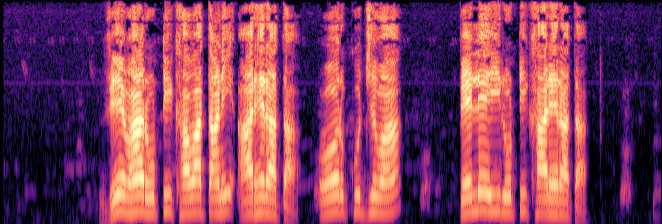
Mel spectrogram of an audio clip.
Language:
Gurgula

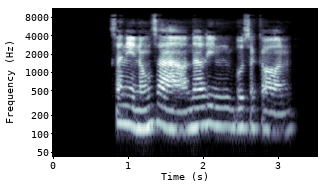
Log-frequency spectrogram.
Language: Thai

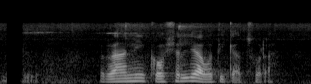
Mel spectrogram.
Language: Nepali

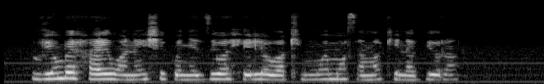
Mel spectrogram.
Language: Swahili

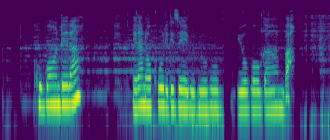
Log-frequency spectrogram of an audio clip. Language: Ganda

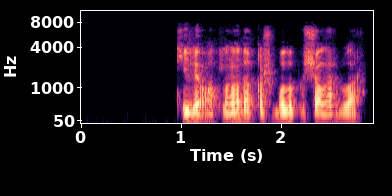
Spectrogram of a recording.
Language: Tatar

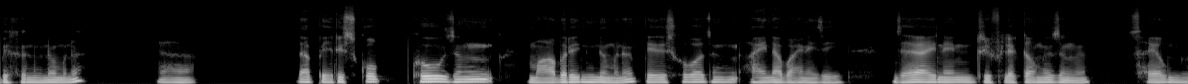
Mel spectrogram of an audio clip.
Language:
Bodo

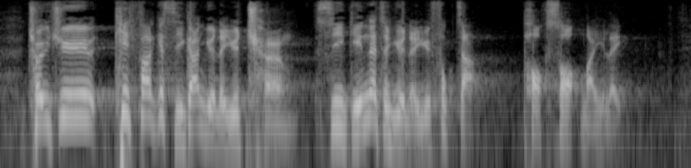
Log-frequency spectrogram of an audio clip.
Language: Cantonese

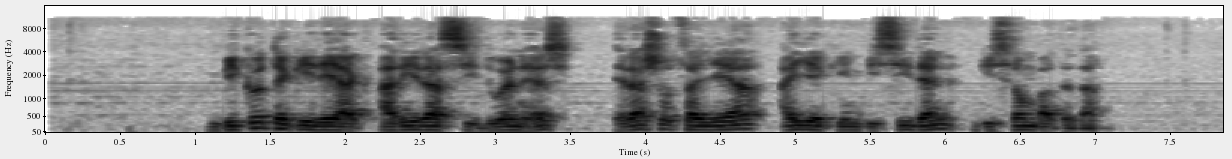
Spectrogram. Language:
Basque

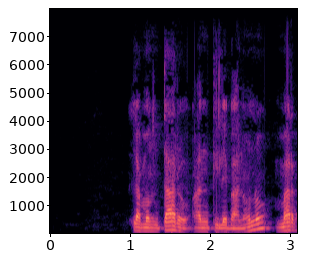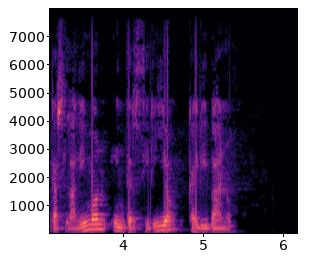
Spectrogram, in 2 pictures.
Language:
Esperanto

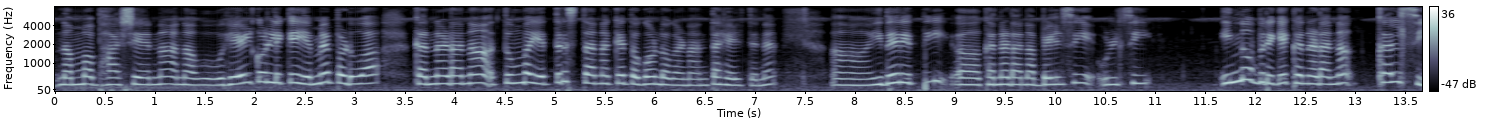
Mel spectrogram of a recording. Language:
Kannada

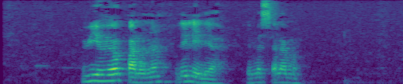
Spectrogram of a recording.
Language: Mpiemo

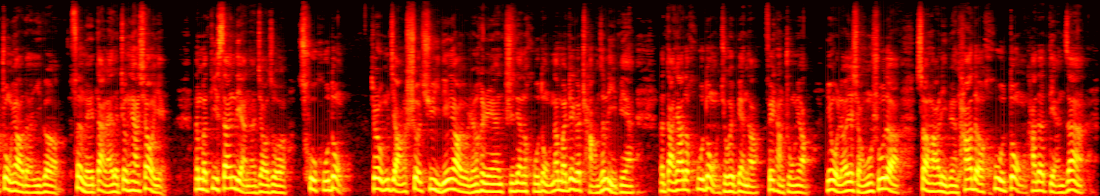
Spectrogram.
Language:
Chinese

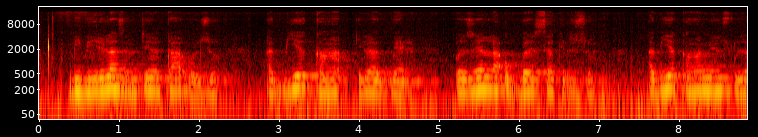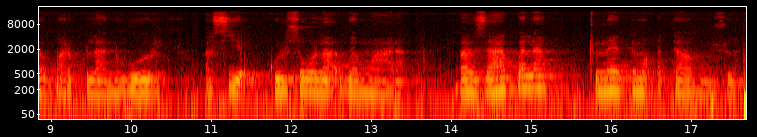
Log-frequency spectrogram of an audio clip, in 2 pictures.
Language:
Southern Dagaare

